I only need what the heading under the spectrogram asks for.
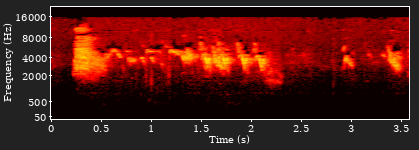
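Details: Common starling, Eifel, Germany: a loud harsh note opens a short burst of warbling chatter and whistles, followed by a few faint chirps.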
